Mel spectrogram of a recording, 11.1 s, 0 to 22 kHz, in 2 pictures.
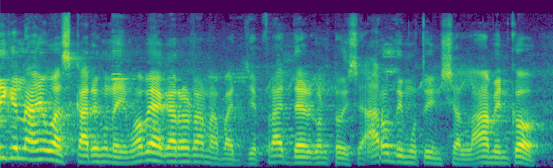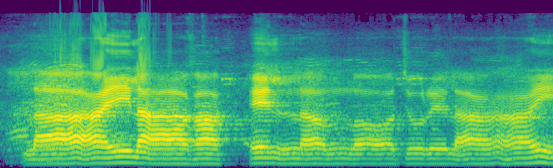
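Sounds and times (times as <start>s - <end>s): man chanting sing-song: 5.8s - 11.0s.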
